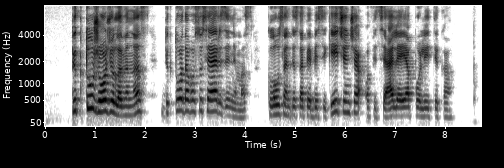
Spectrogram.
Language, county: Lithuanian, Šiauliai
